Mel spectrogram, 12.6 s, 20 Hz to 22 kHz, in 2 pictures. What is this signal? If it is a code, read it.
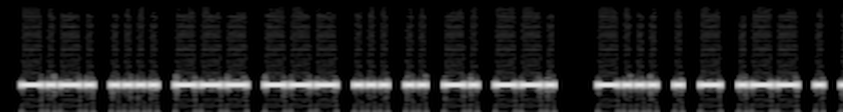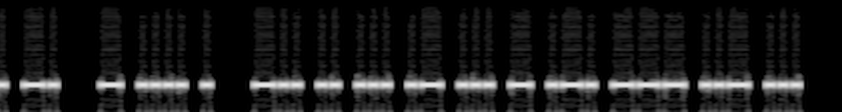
Morse code, heard as a keyed tone, about 25 wpm, 1000 Hz. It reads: CHOOSING BETWEEN THE DISASTROUS
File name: qotdfiles / 25wpm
